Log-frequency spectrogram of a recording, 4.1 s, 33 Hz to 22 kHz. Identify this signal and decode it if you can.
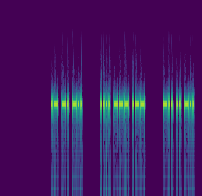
Morse code, heard as a keyed tone, about 41 wpm, 700 Hz. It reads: AND HOW DID
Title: 2x Word-Spacing - Sentences from Top 400 Words - 45wpm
